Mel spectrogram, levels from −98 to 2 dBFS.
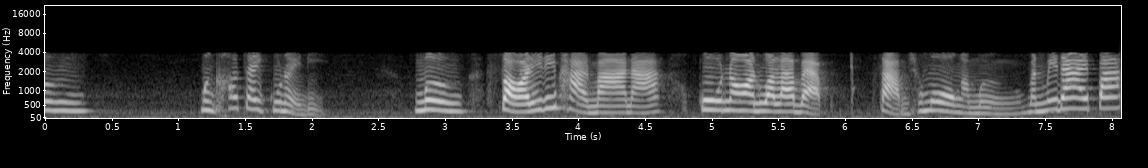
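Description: No technical faults can be heard in the speech, which carries the narrow band below 4 kHz of G.711 telephone coding working as it should.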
